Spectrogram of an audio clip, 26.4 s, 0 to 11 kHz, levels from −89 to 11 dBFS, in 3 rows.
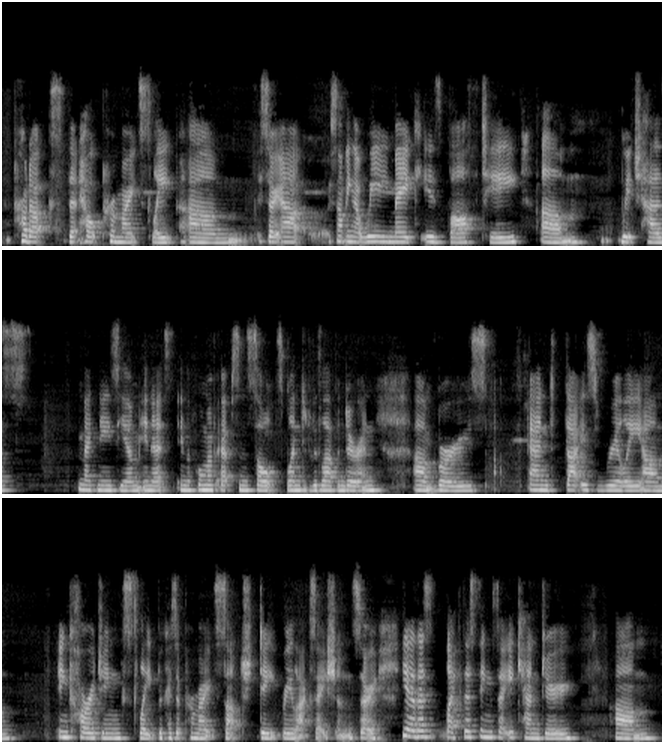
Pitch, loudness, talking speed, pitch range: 210 Hz, -17 LUFS, 130 wpm, 205-225 Hz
